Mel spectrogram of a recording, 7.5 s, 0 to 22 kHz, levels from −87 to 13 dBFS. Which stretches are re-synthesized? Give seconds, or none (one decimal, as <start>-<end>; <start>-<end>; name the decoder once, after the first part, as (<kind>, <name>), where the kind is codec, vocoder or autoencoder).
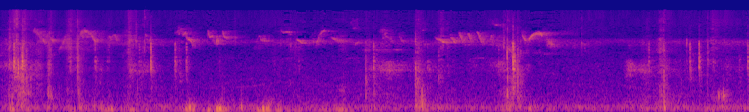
0.4-1.3 (vocoder, Vocos)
